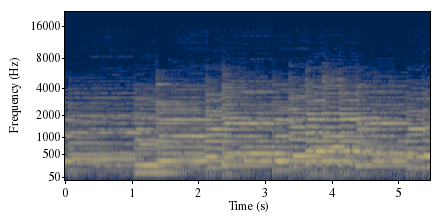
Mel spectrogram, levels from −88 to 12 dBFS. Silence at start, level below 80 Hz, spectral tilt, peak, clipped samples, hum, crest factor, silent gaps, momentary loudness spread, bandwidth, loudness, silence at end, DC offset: 0 s; -60 dBFS; -6.5 dB/octave; -8 dBFS; under 0.1%; none; 12 dB; none; 9 LU; 7.8 kHz; -21 LUFS; 0 s; under 0.1%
